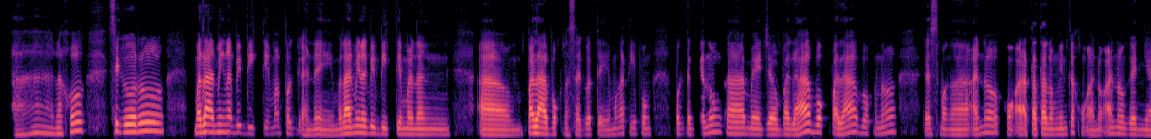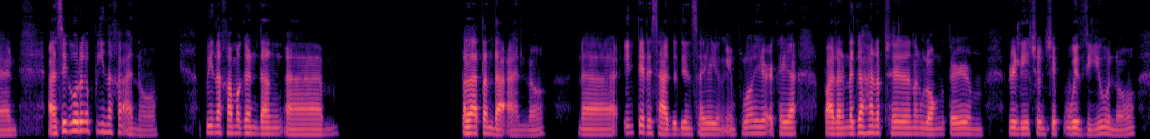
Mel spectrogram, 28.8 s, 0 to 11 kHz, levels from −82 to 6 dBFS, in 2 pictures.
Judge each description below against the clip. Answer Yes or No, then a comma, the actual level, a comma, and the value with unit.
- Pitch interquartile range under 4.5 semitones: Yes, average, 3.6 semitones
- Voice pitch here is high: No, low, 135 Hz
